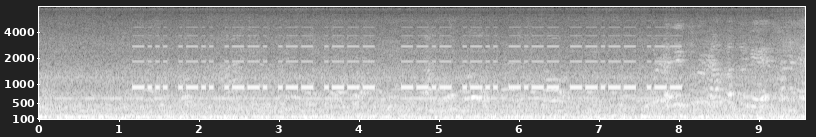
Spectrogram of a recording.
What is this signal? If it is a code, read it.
Morse code (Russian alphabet), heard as a keyed tone, machine-sent, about 25 wpm, 920 Hz, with the noise inside a subway train. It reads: БЛПВЙ ЩЛЫЪВ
